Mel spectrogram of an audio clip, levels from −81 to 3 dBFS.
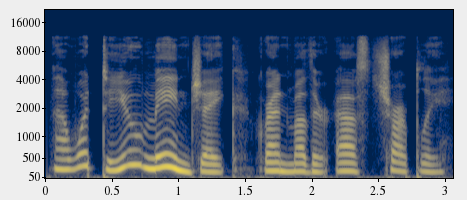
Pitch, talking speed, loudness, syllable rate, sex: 220 Hz, 175 wpm, -16 LUFS, 4.5 syllables/s, female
